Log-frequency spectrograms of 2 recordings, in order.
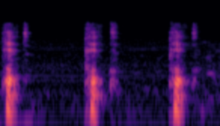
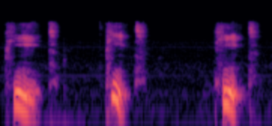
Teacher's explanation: Pit has a very relaxed I sound. You see, it's not as forced as the E in peat. That's essentially what lax and tense vowels mean in this context.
